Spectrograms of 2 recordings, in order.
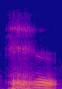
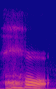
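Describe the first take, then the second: Both takes have the same delivery.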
